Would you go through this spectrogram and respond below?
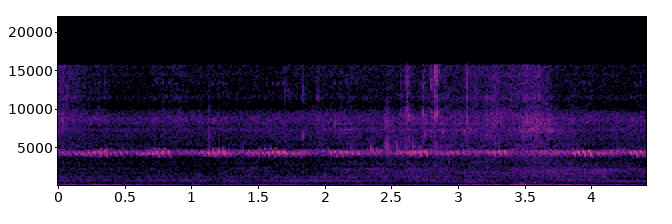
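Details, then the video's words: Crickets in a Crimean meadow of red poppies, a high thin chirping trill pulsing in quick regular bursts, over a low rumble of wind and faint distant background noise. "Алые маки и сверчки"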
